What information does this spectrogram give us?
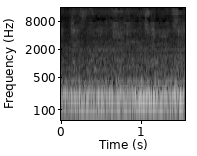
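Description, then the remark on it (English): Dash cam video audio: a car engine hums steadily with a low, continuous drone, rising slightly as the car speeds up toward an 18-wheeler with a car wedged underneath it, loud with road noise underneath. “And he's coming up on it real quick, and it does show an 18-wheeler, and it shows a car, underneath the 18-wheeler.”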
